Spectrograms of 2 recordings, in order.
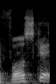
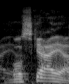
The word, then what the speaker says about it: Volskaya: Oh, it looks like we're going to Volska Industries for the final and 7th match. Volska Industries, is that what you said? Volskaya.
